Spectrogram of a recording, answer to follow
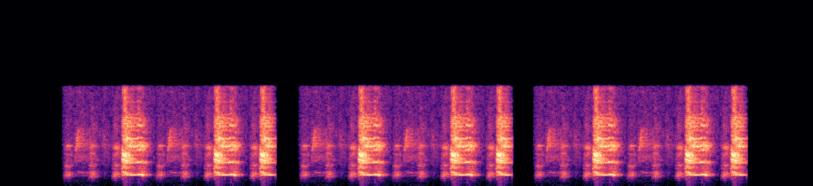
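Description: Domestic hens clucking: a run of short sharp clucks, repeated three times with brief gaps between.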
